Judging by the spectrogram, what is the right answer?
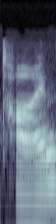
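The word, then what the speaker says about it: Tyme: And Gab, my uh my tool of the week is an app called Time, spelled like the herb.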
